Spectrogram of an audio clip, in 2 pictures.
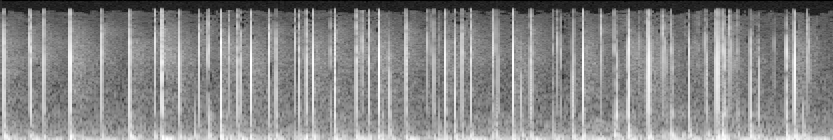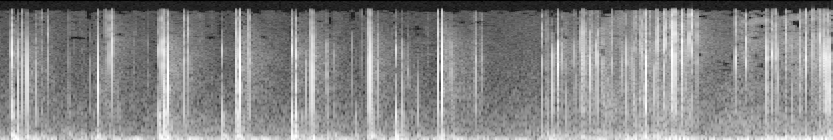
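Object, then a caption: Clear plastic phone case covered in resin gummy-bear charms. Long pink acrylic nails scratch and tap over the bumpy, colorful resin gummy bears covering a clear plastic phone case lying on fluffy fabric. A dense, rapid stream of bright, dry clicks and scratchy crackles is heard, each sound sharp and short with no ring.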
